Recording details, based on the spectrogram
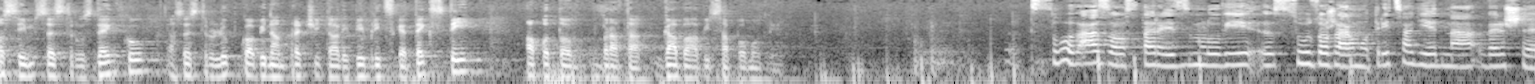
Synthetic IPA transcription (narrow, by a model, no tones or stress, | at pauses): ɾɔsiːmsɛst̪ɾuzd̪ɛŋkuasɛst̪ɾuʎupkuabinaːmpɾɛt͡ʃiːt̪alibiblit͡skɛːt̪ɛkst̪i | apɔt̪ɔmbɾat̪aɡabaabisapɔmɔd̪li | slɔʋaːzɔst̪aɾɛjzmluʋisuːzɔʒalmut̪ɾit͡saɟjɛd̪naʋɛɾʃɛ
